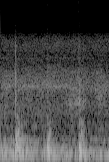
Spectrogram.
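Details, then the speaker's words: Toyota Avanza All New front wheel clunking over potholes: three dull knocks about twice a second as the front brake caliper is rocked; worn internal caliper parts found when disassembled. "jadi kalau di jalan berlubang di akan terdengar suara gluduk gluduk ya"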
